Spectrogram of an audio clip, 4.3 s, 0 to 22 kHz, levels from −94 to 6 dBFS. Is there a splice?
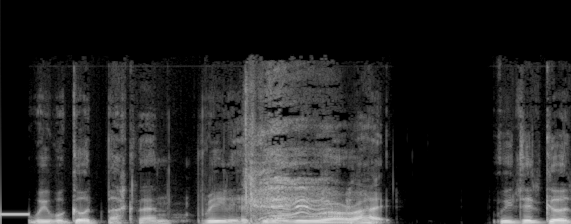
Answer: no; 0 cuts

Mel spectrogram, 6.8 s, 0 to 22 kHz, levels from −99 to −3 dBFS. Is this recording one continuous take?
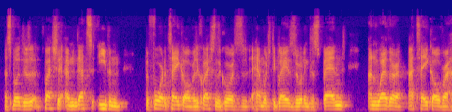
yes; 0 cuts

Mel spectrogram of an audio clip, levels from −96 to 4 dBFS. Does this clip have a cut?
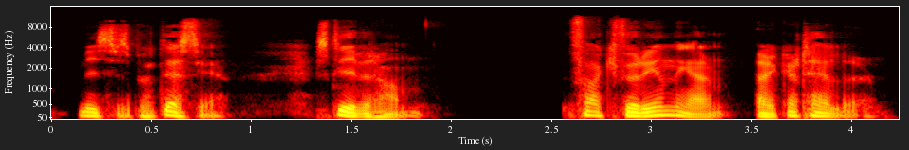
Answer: no; 0 cuts

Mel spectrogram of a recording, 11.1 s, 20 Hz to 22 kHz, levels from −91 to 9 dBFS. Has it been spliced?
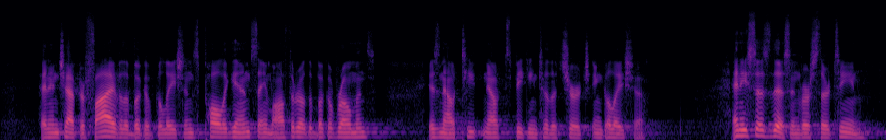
no; 0 cuts

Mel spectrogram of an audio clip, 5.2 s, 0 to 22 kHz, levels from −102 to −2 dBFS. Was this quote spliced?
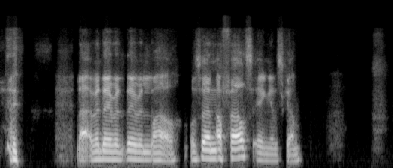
yes; 2 cuts; at 2.0 s, 2.9 s

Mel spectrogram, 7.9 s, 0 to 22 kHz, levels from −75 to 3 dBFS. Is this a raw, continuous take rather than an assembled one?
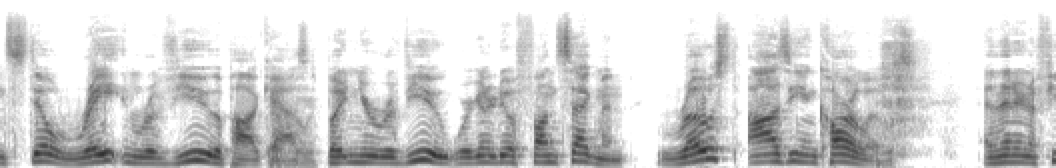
no; 1 cut; at 4.8 s

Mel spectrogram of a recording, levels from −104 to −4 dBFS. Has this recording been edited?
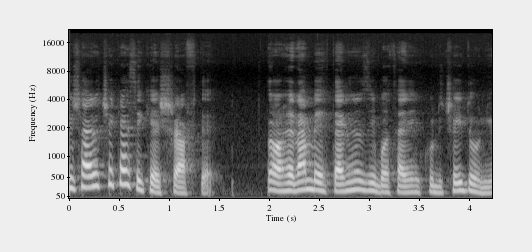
no; 0 cuts

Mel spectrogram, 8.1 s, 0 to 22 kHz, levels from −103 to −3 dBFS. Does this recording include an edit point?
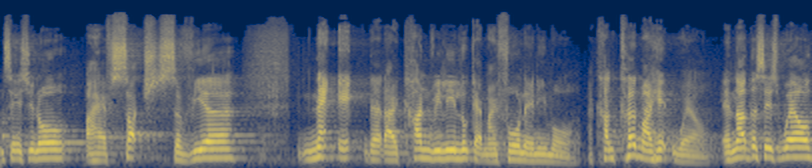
yes; 2 cuts; at 2.9 s, 5.8 s

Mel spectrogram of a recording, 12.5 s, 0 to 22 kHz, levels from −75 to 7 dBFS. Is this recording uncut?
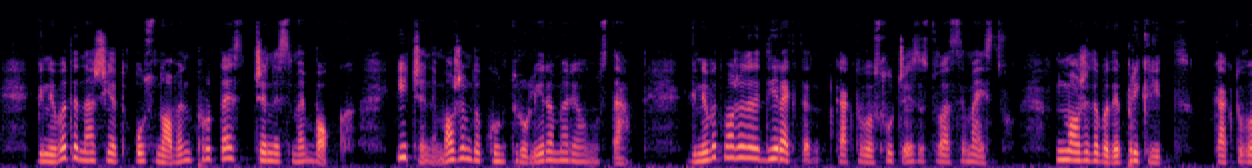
no; 1 cut; at 10.5 s

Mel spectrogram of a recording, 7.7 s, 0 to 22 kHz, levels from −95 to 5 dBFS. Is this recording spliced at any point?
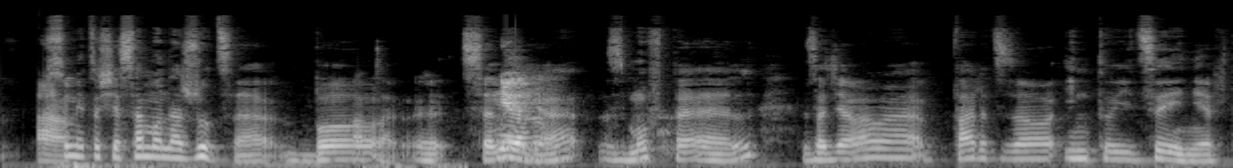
no; 0 cuts

